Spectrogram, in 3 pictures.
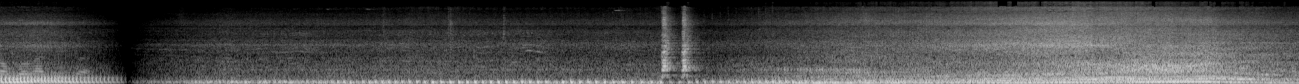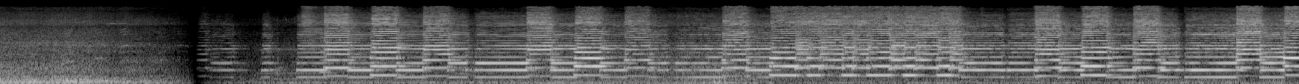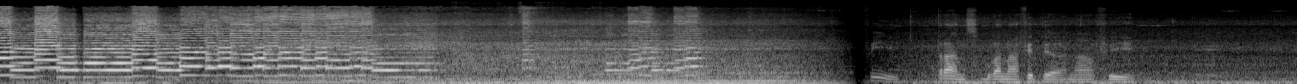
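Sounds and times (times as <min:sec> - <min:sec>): large vehicle engine passing: 0:00.0 - 0:14.8, 0:28.5 - 0:34.6
bus horn playing a tune: 0:06.6 - 0:07.2, 0:14.9 - 0:33.6.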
